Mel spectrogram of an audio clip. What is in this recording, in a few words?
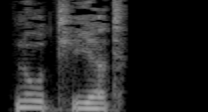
"notiert", German; adjectives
